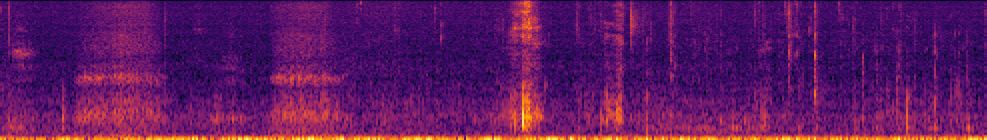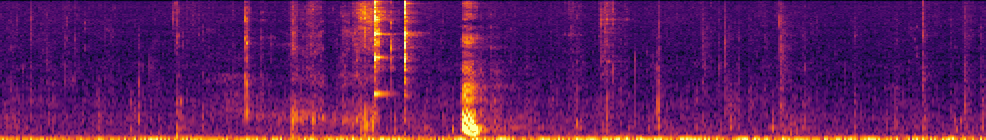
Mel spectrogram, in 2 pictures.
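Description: A person chewing spoonfuls of cabbage-and-vegetable soup, with soft wet mouth sounds and small clicks. About two-thirds through comes one sharp clink, a metal spoon against the ceramic bowl, followed by a duller thump.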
